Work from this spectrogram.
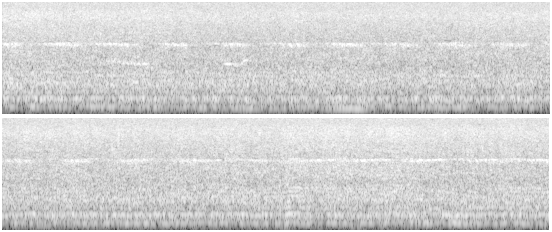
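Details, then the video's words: Dense, even hum of many bees buzzing without pause, a uniform drone with bright upper overtones and no other sounds standing out. "bees therapy relaxing natural buzzing sound"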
